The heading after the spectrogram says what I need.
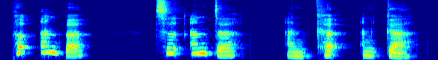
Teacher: from the name plosives are explosive sounds so called because they're sounded through a rapid release of air past the points of complete closure in the mouth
